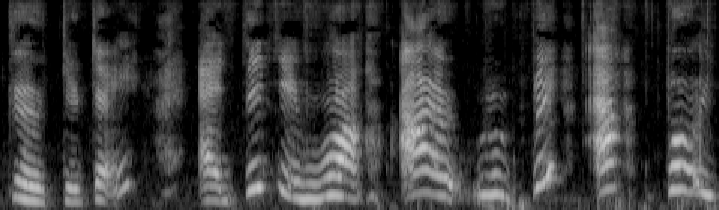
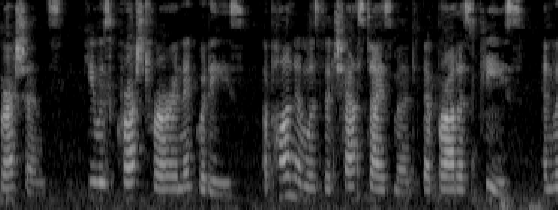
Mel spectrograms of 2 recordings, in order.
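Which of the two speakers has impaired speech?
The first: cerebral palsy; since birth, difficult birth.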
